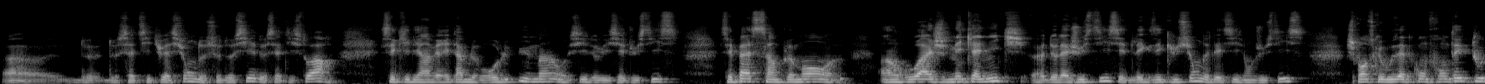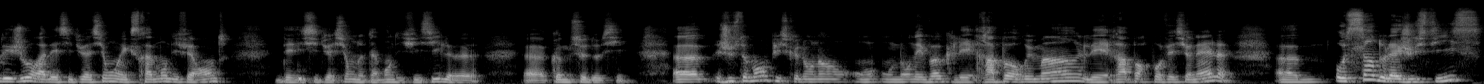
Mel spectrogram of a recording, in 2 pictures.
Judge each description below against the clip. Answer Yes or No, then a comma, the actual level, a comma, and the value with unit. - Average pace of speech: Yes, average, 170 wpm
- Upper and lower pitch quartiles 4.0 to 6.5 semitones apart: No, average, 3.5 semitones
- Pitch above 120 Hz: No, low, 115 Hz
